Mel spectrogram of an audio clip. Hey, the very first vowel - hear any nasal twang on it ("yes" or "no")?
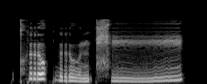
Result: no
